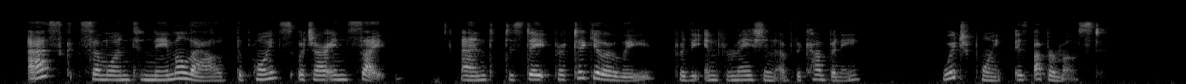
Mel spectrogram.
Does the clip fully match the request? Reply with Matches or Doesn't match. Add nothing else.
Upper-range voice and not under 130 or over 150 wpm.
Matches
